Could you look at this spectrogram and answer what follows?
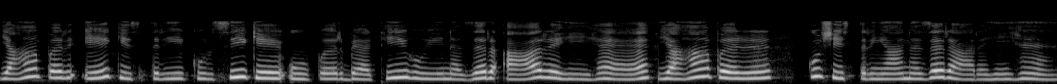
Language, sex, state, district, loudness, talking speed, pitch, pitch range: Hindi, female, Uttar Pradesh, Etah, -22 LUFS, 120 wpm, 270 Hz, 250-305 Hz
